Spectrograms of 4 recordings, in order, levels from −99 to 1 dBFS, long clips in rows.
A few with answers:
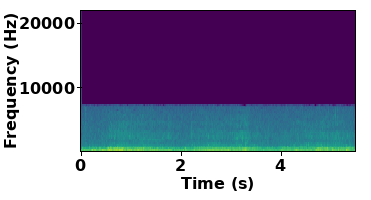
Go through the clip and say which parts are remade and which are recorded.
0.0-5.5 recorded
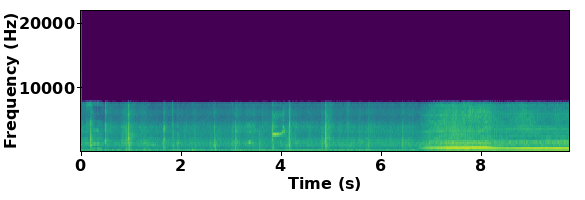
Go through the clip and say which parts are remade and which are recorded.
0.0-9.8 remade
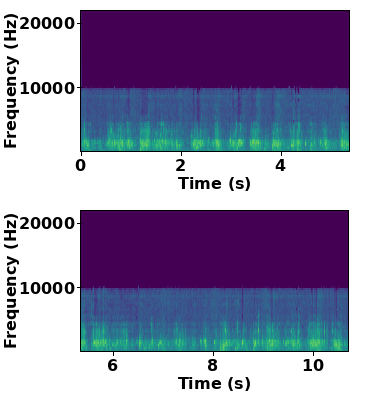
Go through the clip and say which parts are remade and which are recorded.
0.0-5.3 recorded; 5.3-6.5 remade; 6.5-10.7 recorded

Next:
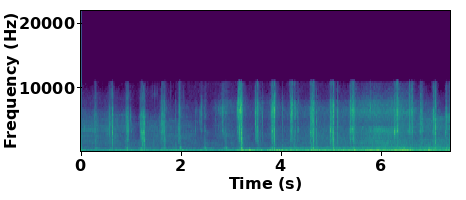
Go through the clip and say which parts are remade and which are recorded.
0.0-5.4 recorded; 5.4-6.7 remade; 6.7-7.4 recorded

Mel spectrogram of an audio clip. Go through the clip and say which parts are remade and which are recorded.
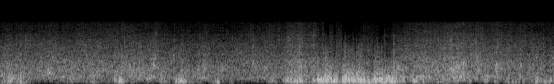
0.0-1.0 recorded; 1.0-1.5 remade; 1.5-3.5 recorded; 3.5-4.7 remade; 4.7-5.5 recorded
